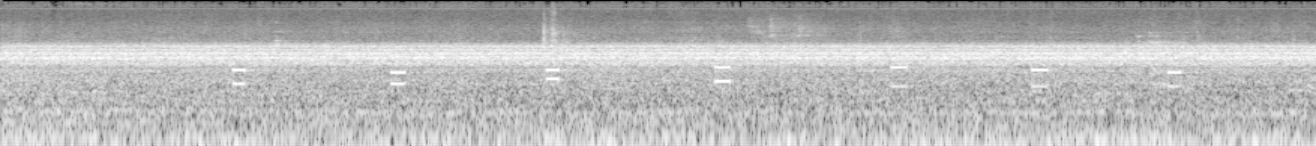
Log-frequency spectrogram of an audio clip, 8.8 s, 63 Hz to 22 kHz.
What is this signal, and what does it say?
DTMF, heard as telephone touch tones, dialled by hand, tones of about 80 ms, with phone line noise and street noise. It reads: 5 4 0 9 3 2 1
